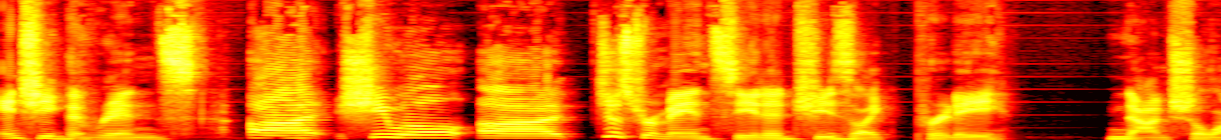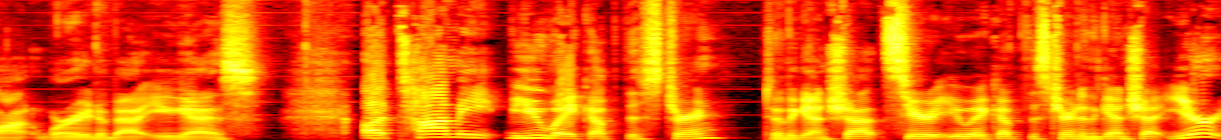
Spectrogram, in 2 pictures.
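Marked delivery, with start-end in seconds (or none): 10.5-11.9 fast, rattled-off delivery. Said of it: "GM repeating for second player".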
